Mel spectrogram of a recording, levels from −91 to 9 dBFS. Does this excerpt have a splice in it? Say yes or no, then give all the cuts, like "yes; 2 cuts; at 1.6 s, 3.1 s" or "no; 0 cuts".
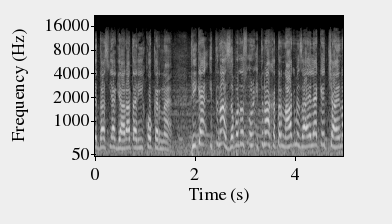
no; 0 cuts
